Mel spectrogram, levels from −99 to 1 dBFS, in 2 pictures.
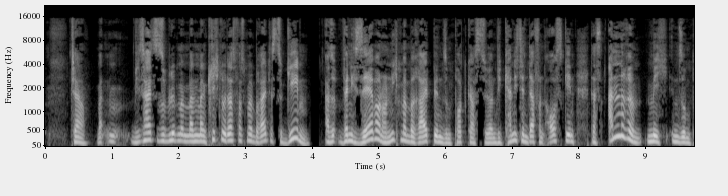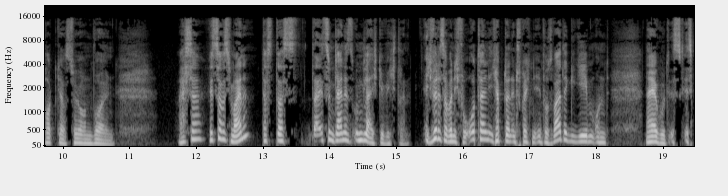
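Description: No technical faults can be heard anywhere in the speech.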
